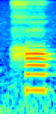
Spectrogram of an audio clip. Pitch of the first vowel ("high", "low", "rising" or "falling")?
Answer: low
